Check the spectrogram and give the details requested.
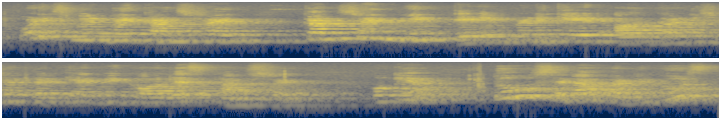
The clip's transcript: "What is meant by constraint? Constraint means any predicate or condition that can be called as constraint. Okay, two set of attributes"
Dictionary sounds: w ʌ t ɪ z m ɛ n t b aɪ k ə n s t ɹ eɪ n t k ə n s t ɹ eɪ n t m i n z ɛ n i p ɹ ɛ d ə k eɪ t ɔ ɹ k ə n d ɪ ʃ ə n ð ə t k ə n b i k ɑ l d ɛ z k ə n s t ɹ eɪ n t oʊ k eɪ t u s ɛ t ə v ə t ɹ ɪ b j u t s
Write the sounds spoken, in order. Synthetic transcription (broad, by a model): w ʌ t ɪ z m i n b aɪ k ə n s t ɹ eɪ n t k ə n s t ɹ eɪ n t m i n ɛ i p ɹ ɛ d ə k eɪ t ɔ ɹ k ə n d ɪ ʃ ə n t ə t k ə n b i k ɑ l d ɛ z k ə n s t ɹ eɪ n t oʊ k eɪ t u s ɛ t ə p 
